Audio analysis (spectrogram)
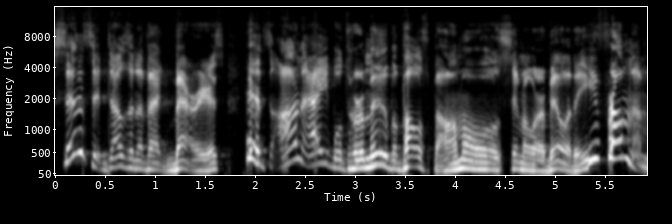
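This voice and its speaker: A man's put-on character voice, guttural and fairly high, with very wide pitch swings at a moderate pace. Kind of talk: game strategy guide narration. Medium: game stream. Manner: instructive, repeated takes.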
